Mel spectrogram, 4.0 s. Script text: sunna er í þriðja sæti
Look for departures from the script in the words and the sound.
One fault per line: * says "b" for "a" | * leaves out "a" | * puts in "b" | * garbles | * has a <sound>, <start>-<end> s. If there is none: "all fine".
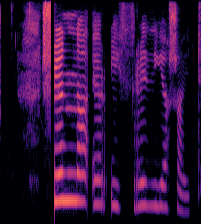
* has a dropout, 1.0-1.1 s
